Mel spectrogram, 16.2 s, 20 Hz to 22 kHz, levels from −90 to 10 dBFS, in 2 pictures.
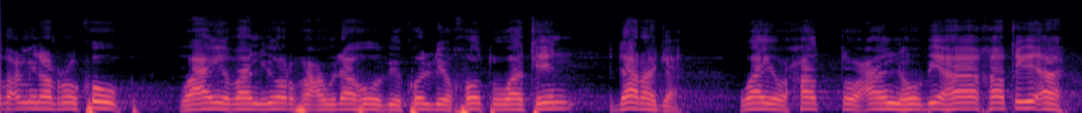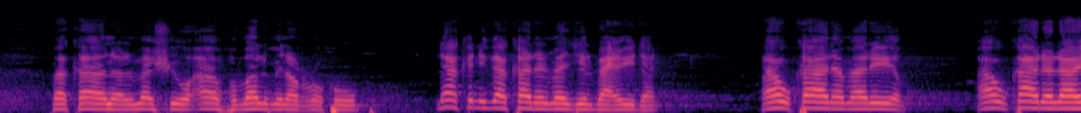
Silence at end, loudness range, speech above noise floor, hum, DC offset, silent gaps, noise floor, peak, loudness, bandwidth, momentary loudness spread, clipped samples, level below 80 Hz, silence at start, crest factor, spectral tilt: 0 s; 3 LU; 38 dB; none; under 0.1%; none; -66 dBFS; -12 dBFS; -29 LUFS; 11.5 kHz; 8 LU; under 0.1%; -42 dBFS; 0 s; 18 dB; -7.5 dB/octave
